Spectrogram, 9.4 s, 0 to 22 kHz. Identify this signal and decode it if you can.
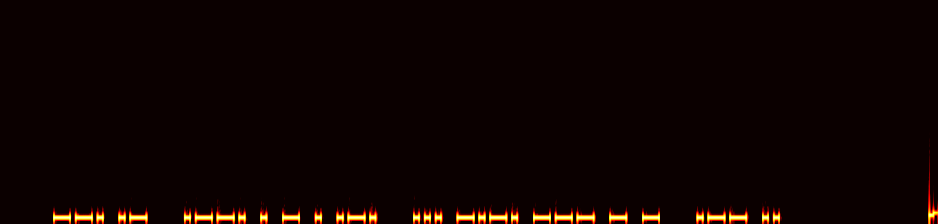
Morse code, heard as a keyed tone, about 22 wpm, 700 Hz. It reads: GA PETER SCOTT WI
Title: K1USN SST QSO Practice - 22wpm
